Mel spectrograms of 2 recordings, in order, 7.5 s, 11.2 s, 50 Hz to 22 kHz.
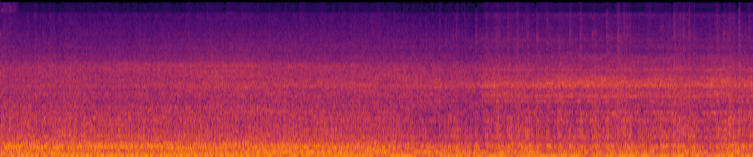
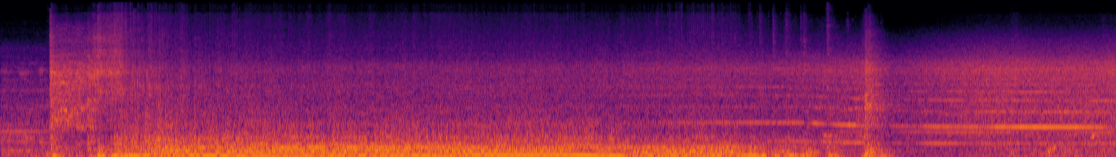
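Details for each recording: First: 1957 Chevrolet Bel Air engine at start after cooling tweaks that raise idle speed, settling and idling on its own around 800 rpm at about 5% throttle; smooth, steady idle with no hunting or surging: normal idle. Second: 1957 Chevrolet Bel Air, engine being tuned for LS Fest: it starts into an uneven, lumpy idle with wavering pitch that dips and recovers; the idle was opened up two turns, raising it from about 700 to 800 rpm.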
